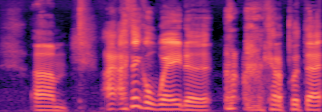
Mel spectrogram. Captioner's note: clears throat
